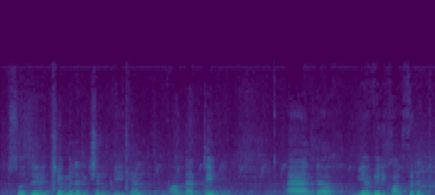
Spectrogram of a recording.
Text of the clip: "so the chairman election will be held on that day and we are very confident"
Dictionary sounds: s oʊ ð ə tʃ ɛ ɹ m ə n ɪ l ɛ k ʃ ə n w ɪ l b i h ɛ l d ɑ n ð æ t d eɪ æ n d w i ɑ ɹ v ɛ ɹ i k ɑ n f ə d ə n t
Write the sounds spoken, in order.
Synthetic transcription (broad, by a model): s oʊ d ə tʃ ɛ ɹ m ə n ɪ l ɛ k ʃ ə n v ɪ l b i h ɛ l d ɑ n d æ t d eɪ æ n d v i ɑ ɹ v ɛ ɹ i k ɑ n f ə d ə n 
